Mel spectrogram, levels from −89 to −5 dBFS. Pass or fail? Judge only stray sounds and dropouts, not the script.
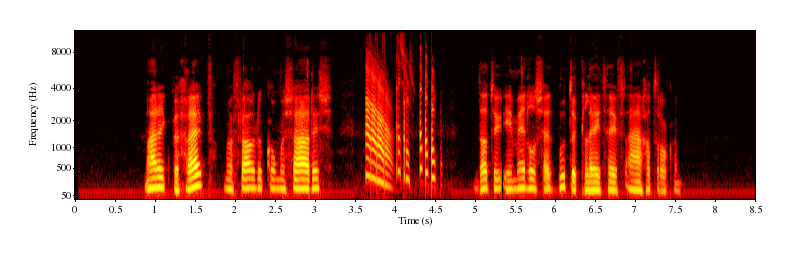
fail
